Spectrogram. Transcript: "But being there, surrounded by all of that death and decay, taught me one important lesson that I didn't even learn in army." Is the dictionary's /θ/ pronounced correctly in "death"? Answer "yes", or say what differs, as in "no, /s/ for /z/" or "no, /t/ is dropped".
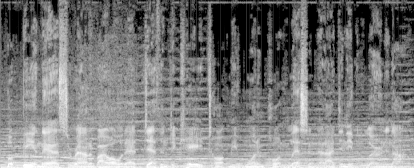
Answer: yes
